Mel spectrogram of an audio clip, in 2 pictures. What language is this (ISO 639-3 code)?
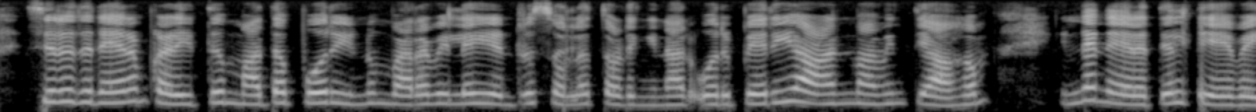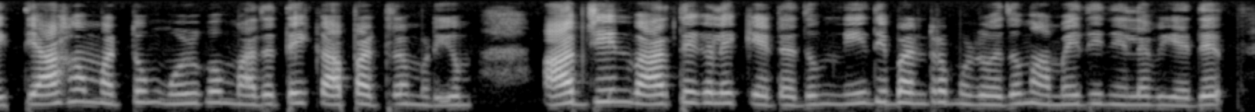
tam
